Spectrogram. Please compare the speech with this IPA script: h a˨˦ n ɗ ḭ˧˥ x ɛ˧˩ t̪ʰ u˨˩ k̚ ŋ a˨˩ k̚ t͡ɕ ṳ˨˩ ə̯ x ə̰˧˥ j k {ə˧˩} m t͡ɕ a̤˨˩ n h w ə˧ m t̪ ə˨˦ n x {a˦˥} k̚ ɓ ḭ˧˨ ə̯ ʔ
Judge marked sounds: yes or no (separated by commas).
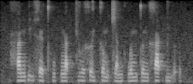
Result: yes, yes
